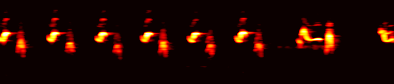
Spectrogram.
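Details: Masteran recording of a long-tailed shrike for training caged birds and luring: a two-part squeaky note, high then lower, repeated about twice per second, followed by a longer rising whistle and more slurred notes.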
